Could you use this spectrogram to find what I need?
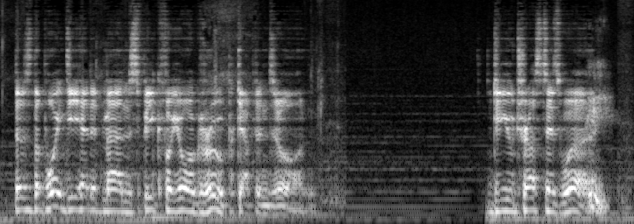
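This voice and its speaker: The speaker performs a put-on character voice at a moderate pace. Faint music plays in the background. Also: man. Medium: actual play. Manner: formal, measured, diplomatic.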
